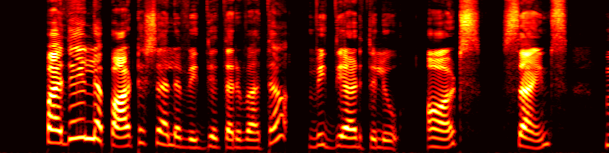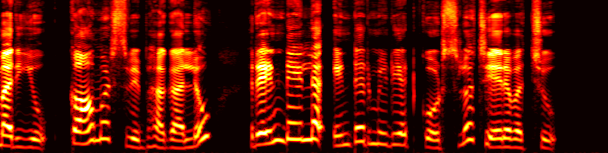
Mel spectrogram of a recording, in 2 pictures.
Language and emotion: Telugu, neutral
